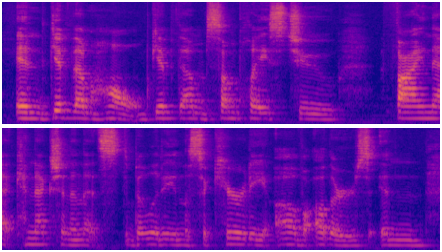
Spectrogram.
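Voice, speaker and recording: Somewhat breathy and monotone, a woman's very deep, low voice carries audible room echo. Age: 50s. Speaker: senior center director. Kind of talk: podcast interview.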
